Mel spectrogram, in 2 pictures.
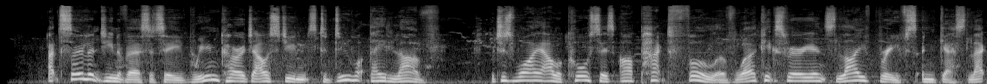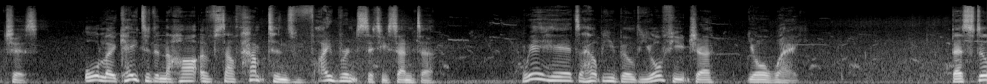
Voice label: college university read, Young Educated British Voice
